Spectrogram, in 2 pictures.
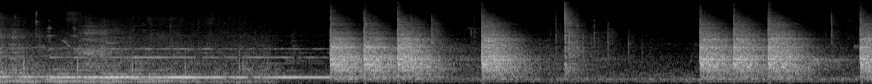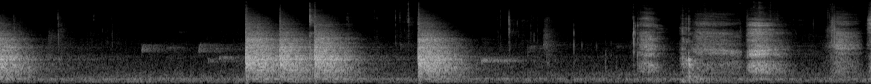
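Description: A metal pipe is banged in groups of sharp, ringing knocks with short gaps between bursts, loud and close, following a faint low hum at the start.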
